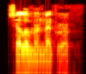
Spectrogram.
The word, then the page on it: cellular: english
